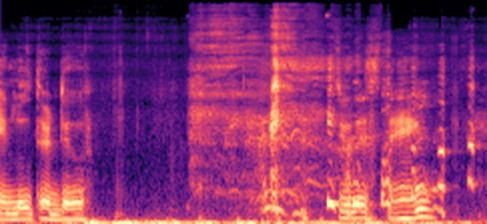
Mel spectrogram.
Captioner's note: laughing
